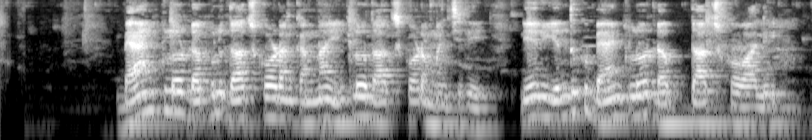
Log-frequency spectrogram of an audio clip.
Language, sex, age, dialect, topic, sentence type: Telugu, male, 31-35, Central/Coastal, banking, question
